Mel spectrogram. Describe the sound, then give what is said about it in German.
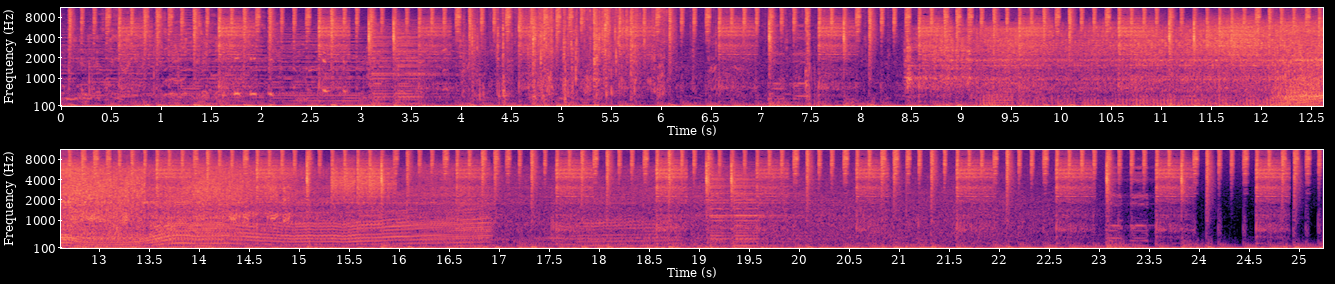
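A car drives along a street lined with tall cypresses and ivy, past a country-house style terraced building, with a steady, loud engine rumble, its pitch climbing in rising sweeps midway as it accelerates, then settling back to a constant drone. No voices. “Hohe Zypressen und wuchernder Efeu säumten die Fahrbahn, als sie an einem Terrassenbau im Landhausstil vorüberfuhren”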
